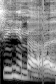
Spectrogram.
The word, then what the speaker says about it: Gina: It's Gina. It's like G-I-N-A, but I mean, it looks like Jenna, and people call me that all the time.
